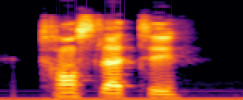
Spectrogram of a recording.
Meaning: to translate
- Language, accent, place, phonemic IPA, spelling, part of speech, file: French, France, Lyon, /tʁɑ̃.sla.te/, translater, verb, LL-Q150 (fra)-translater.wav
